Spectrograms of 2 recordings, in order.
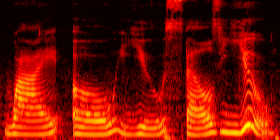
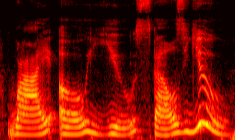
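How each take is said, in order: First: Letters Y O U drawn out, "you" falling; very slow spelling. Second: Drawn-out Y O U, "you" falling firmly; slow spelling repeat. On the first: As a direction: spell "you" very slowly for beginners. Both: Shown as a demonstration.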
